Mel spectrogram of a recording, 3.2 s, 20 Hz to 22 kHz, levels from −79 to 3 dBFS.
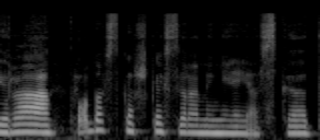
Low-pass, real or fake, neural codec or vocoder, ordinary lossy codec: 14.4 kHz; fake; codec, 44.1 kHz, 2.6 kbps, SNAC; Opus, 32 kbps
